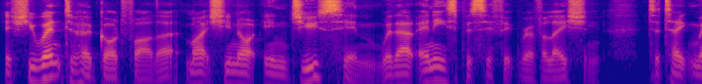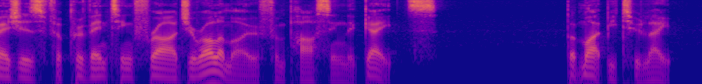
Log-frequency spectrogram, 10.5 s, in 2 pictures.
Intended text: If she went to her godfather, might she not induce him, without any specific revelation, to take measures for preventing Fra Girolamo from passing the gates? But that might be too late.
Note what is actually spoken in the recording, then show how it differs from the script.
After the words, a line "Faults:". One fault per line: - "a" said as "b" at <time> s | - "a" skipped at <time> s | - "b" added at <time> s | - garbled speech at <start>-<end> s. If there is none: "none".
If she went to her godfather, might she not induce him, without any specific revelation, to take measures for preventing Fra Girolamo from passing the gates? But might be too late.
Faults:
- "that" skipped at 9.6 s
